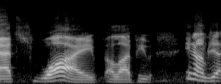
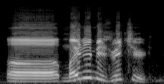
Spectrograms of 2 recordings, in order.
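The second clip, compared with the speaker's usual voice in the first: impatient introduction; 8 dB louder than usual. Retold or imitated. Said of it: "I would tell 'em".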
